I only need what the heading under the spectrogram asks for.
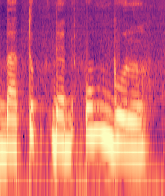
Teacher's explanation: dengan ciri agak tinggi belakang dan bulat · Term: u tertutup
